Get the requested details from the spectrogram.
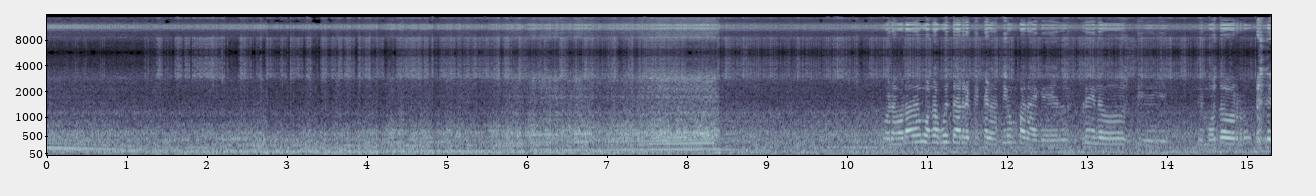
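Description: A car engine roars and revs up steadily, then drops as a gear changes.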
